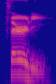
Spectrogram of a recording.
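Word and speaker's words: thirty: want to pronounce this one you would say 30 so the former is pronounced the former is pronounced 13 13 this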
